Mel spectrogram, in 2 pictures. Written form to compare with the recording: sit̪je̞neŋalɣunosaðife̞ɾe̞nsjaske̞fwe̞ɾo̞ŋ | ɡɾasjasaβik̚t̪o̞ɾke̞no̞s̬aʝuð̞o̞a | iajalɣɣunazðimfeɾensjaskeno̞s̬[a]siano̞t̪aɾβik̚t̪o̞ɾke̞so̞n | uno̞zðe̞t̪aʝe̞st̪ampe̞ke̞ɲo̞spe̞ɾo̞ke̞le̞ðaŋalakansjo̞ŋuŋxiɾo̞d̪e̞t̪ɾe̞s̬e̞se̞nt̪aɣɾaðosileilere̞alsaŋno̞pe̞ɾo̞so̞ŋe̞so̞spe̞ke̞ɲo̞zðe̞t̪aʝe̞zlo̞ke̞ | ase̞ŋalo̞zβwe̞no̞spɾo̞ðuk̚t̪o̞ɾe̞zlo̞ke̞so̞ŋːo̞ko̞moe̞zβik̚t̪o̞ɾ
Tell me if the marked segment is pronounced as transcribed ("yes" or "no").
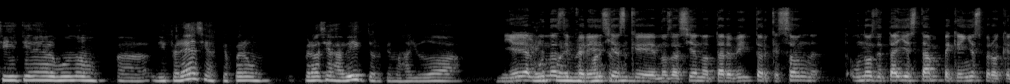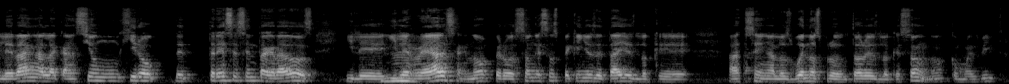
yes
